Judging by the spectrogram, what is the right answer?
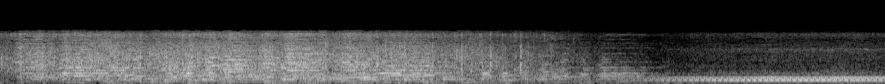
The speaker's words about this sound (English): And here is what happened as they drove to the CBS studio on the way to the 2 Hours of Stars.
